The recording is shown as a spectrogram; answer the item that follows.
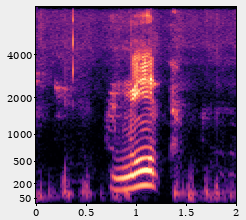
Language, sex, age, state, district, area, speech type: Santali, male, 60+, Jharkhand, East Singhbhum, rural, read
